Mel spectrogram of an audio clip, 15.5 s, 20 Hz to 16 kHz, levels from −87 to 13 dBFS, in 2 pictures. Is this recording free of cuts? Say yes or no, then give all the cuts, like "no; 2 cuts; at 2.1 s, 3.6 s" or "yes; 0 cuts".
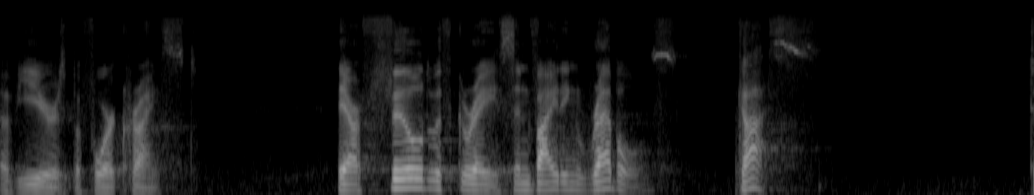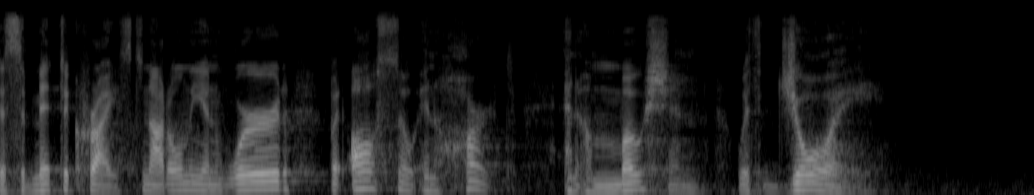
no; 1 cut; at 5.5 s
